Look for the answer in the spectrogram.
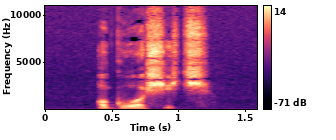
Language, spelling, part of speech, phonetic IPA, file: Polish, ogłosić, verb, [ɔˈɡwɔɕit͡ɕ], Pl-ogłosić.ogg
